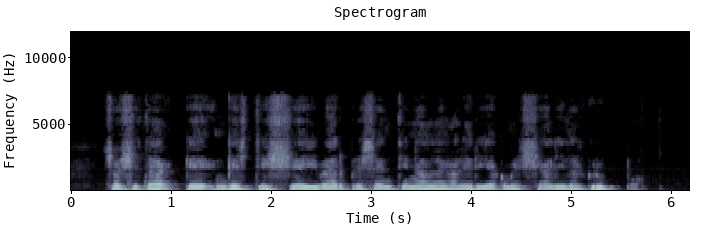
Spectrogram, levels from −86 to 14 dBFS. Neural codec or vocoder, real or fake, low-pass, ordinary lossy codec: none; real; 7.2 kHz; MP3, 48 kbps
